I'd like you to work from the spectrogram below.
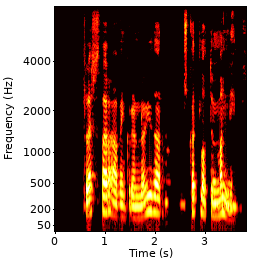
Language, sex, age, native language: Icelandic, male, 40-49, Icelandic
